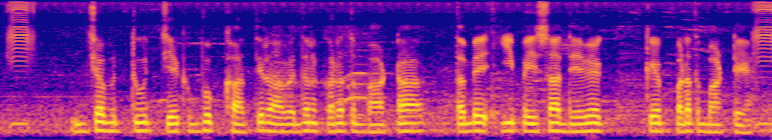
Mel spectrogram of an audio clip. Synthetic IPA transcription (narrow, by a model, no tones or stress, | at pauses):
d͡ʒəbt̪uːt͡ʃeːkbʊkʰːaːt̪ɪɾaːʋeːd̪ənkəɾət̪baːʈaː | t̪əbeːiːpəɪsad̪eːʋeː | kepəɽət̪baːʈeː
